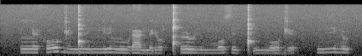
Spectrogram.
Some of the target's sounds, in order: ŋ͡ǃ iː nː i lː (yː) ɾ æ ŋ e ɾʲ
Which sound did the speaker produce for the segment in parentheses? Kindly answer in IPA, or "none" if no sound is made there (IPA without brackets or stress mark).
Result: uː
